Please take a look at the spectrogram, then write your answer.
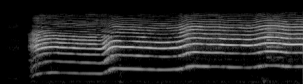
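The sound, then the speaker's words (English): A person's voice imitates an old-fashioned fire siren: one loud, sustained tone that rises in pitch in steps and holds high and steady for about three seconds, with no talking over it. “That is like an old-timey siren. That's my fire siren.”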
